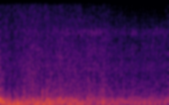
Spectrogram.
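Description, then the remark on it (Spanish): A hidden cannon at a ship's bow fires on an official launch, erupting as a dense, roaring blast that rumbles on without break, loud and steady throughout, with no voices. “¡Nos están disparando!”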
